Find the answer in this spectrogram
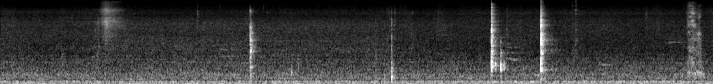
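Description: A few sharp metal clinks of a ladle against the pressure cooker's pot, the two loudest less than a second apart late on, over a steady low hum.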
